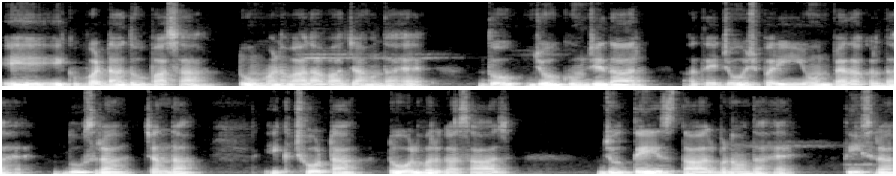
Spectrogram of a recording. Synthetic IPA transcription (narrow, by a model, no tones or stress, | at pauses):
ɪɦɪ̰kʋəɖːaːd̪oːpaːsaː | ʈũːməɳʋaːlaːʋaːd͡ʒaːɦʊ̃nd̪aːɦɛː | od͡ʒoːɡũːɲd͡ʒeːd̪aːɾ | ət̪eːd͡ʒoːʃpəɾiːjuːnpɛ̰ːd̪aːkəɾd̪aːɦɛ̰ː | d̪uːsɾaːt͡ʃənd̪aː | ɪkt͡ʃʰoːʈaː | ʈoːlʋəɾɡaːsa̰ːz | d͡ʒoːt̪eːzt̪a̰ːlbəñãːʊnd̪aːɦɛː | t̪iːsɾaː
